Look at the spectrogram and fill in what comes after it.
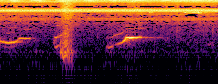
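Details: Pack of village dogs hunting monkeys in trees along a riverbank, monkeys being crop pests on fruit gardens and fields; short rising whining yelps, one near the start and a louder one midway, over steady high insect buzzing and a brief rustle.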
